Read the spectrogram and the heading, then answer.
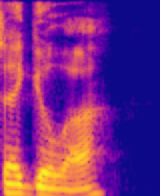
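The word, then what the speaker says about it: segula (סגולה): It's pronounced segula.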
